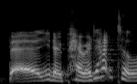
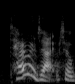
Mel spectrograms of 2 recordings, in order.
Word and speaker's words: pterodactyl: Because he'll be like, pterodactyl, and I'll be like, pterodactyl, because you've not got the, and there's all these different ones that got these, so that's me there.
